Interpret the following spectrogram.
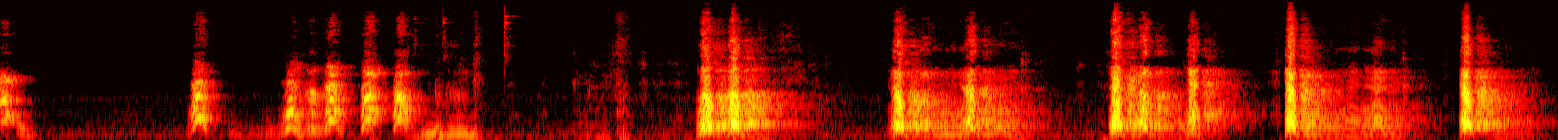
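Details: Several dogs barking in short, sharp bursts, single barks and quick doubles and triples, spaced roughly every one to two seconds with brief silent gaps, about a dozen barks in all.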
